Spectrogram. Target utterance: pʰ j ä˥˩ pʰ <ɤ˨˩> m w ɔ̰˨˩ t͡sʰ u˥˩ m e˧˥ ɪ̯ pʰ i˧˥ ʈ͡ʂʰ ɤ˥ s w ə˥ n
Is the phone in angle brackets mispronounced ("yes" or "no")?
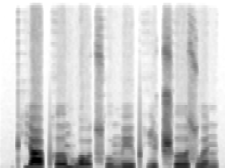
yes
